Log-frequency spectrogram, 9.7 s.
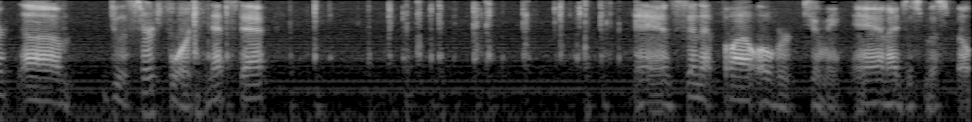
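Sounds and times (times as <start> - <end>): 
speech: 0.0 - 2.8, 6.4 - 9.7
computer keyboard key clicks typing a command at an MS-DOS prompt: 3.2 - 6.3.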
